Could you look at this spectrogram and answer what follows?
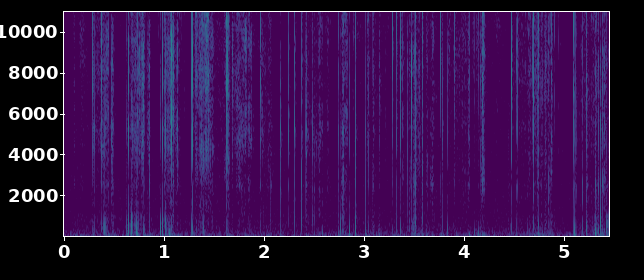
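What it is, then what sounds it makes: Bar of soap scratched with fingernails. A solid blue bar of soap held in the hand is scratched hard with long acrylic nails, shaving off bits of soap. The sound is a quiet, rapid series of short, dry, bright scraping strokes with very little low end, each stopping almost instantly with no ring.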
